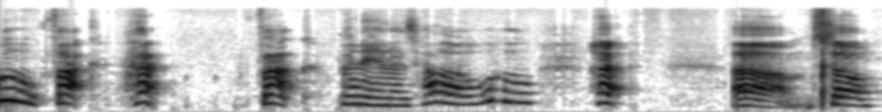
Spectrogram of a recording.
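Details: Vocal tics, including an expletive and 'bananas', in an adult woman with Tourette syndrome whose tics have recently increased, with tic attacks.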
